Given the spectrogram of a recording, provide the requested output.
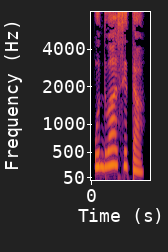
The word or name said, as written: ಉಧ್ವಸ್ತ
